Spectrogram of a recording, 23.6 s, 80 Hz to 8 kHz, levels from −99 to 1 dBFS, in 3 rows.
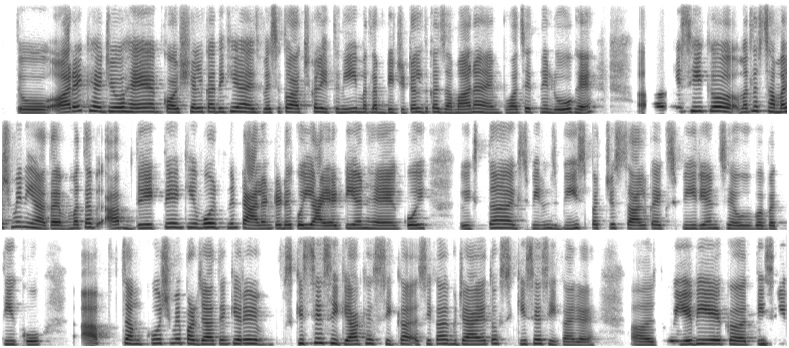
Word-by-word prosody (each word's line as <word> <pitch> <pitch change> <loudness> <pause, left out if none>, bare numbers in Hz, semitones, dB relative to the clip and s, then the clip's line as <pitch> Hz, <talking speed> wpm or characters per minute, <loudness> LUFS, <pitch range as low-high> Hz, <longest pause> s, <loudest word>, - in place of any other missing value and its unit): तो - - -2 0.3
और 255 +4 +5
एक 320 +1 +2
है 310 -2 +4
जो 285 0 +3
है 275 0 +4
कौशल 245 +3 +1
का 270 - +2
देखिए 260 +3 0
आज 250 -3 +1
वैसे 240 +2 -3
तो 265 - +1
आजकल 245 +2 +1
इतनी 240 -1 -2
मतलब 245 -1 -3
डिजिटल 225 +3 -3
का 255 - +1
ज़माना 220 +1 0
है, 230 -3 +1
बहुत 220 +1 -2
से 255 - 0
इतने 245 -1 -5
लोग 220 +1 +1
हैं 200 - +4 0.5
और 310 - -1
किसी 310 +2 0
को 315 - +8 0.3
मतलब 320 +4 -1
समझ 270 -3 +2
में 335 - -3
नहीं 315 -3 -2
आता 225 0 +2
है, 220 0 +2
मतलब 260 +4 -1
आप 240 +1 +2 0.2
देखते 250 +3 +1
हैं 290 -1 +1
कि 285 -1 -3
वो 290 - +7
इतने 285 0 -4
टैलेंटेड 225 +1 +2
हैं 235 - +1
कोई 235 +1 +3
आईआईटीएन 220 +3 +2
है, 215 -1 +2
कोई 235 +1 +2 0.4
इतना 255 +5 -1
एक्सपीरियंस 235 -1 -6
20-25 250 +2 -5
साल 220 -2 +2
का 240 - -1
एक्सपीरियंस 230 0 -4
है 220 - -1
वो 210 0 -4
व 215 - 0
व्यक्ति 210 +3 -3
को 225 +1 0 0.4
आप - - 0 0.2
संकोच 285 +2 0
में 310 0 -1
पड़ 280 -2 +2
जाते 250 +1 +2
हैं 260 - -8
कि 280 - +1
अरे 280 0 +4 0.4
किससे 295 +3 +1
सीखा 275 -5 +2
आखिर 270 +3 0
सीखा 260 -1 -3
सीखा 260 +3 -2
जाए 240 -1 +3
तो 285 +3 -3 0.2
किससे 255 +3 0
सीखा 215 -6 -4
जाए? 195 -1 -2 0.4
अ, 205 -1 0
तो 230 +3 -4
ये 245 - +7
भी 270 +1 +4
एक 260 0 +2
अ, 230 -2 +4
तीसरी 255 +4 -3
245 Hz, 210 wpm, -21 LUFS, 230-270 Hz, 0.5 s, को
